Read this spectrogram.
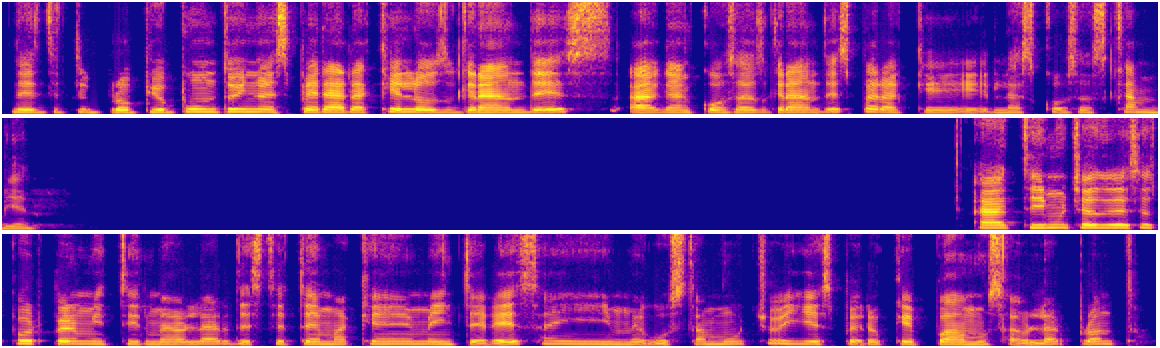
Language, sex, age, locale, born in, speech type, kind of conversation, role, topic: Spanish, female, 30-34, es-CO, Colombia, conversation, podcast, guest, ¿Qué estrategias funcionan para proteger a los polinizadores, como las abejas y las mariposas?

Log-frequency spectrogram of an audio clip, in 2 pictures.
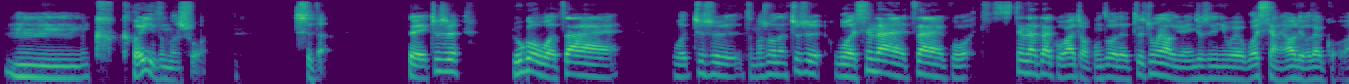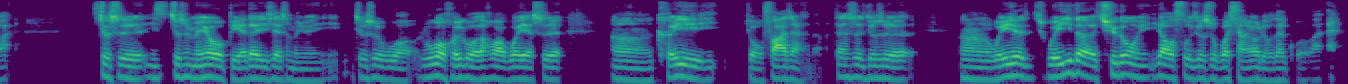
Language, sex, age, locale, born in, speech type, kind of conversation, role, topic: Chinese, male, 25-29, zh-CN, China, conversation, advice, user, 回到岗位后，我为什么会害怕倦怠再次复发？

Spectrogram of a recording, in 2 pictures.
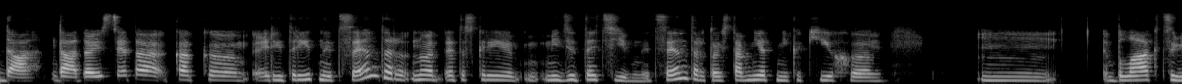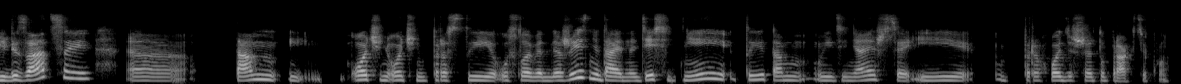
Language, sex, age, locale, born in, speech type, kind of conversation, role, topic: Russian, female, 30-34, ru-RU, Belarus, conversation, podcast, guest, Что для тебя значит цифровой детокс и как ты его устраиваешь?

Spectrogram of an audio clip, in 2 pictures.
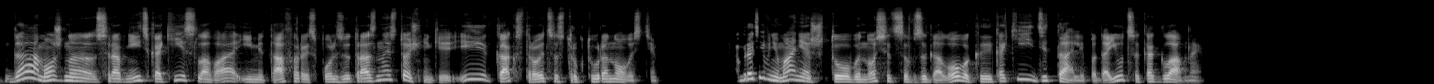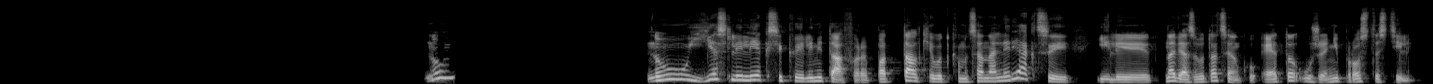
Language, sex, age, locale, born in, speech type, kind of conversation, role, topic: Russian, male, 35-39, ru-RU, Belarus, read, expert-assistant, expert, Как регулярно сравнивать новости из разных стран, чтобы лучше понимать их политику?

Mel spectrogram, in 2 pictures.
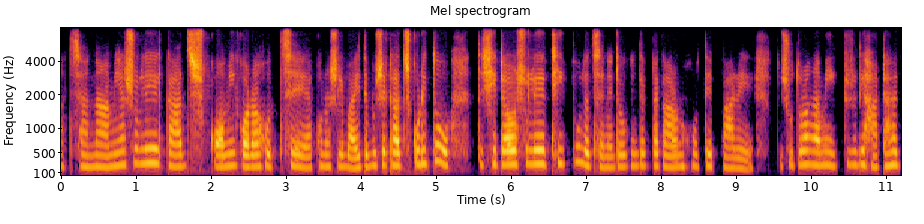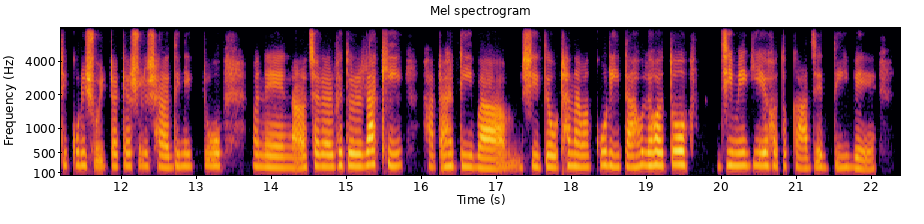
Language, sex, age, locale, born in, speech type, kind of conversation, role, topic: Bengali, female, 25-29, bn-BD, Bangladesh, conversation, advice, user, নিয়মিত ব্যায়াম করেও ফল না পেয়ে হতাশা ও সন্দেহ হলে আপনি কীভাবে তা সামলান?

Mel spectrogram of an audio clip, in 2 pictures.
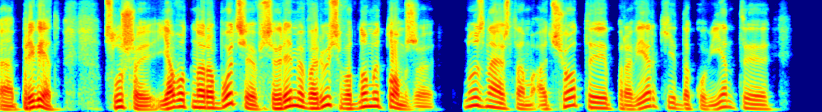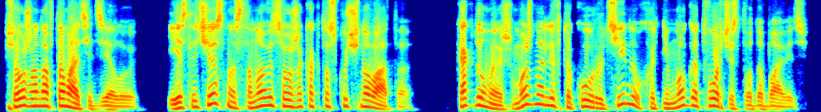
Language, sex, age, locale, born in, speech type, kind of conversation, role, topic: Russian, male, 25-29, ru-RU, Belarus, read, expert-assistant, asker, Как можно по-новому подойти к рутинным задачам, чтобы в жизни появилось больше творчества?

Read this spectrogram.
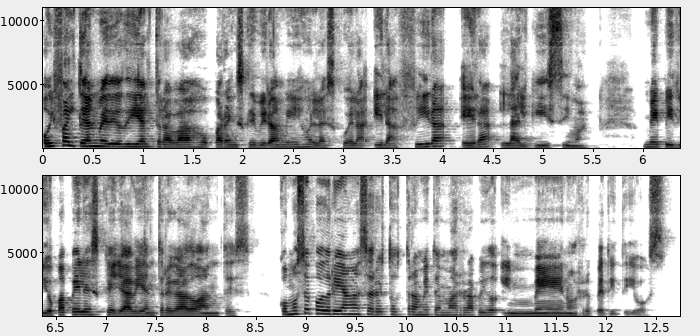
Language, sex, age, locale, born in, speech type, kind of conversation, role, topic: Spanish, female, 45-49, es-US, Puerto Rico, read, expert-assistant, asker, ¿Cómo podríamos rediseñar los trámites gubernamentales para que sean más rápidos y menos complicados para la gente común?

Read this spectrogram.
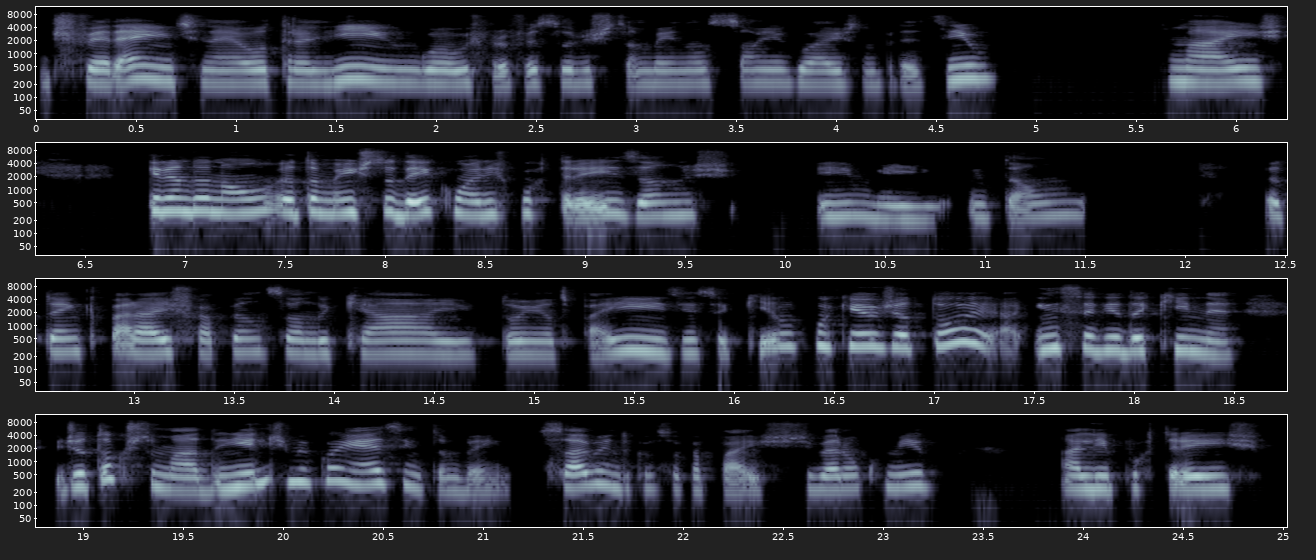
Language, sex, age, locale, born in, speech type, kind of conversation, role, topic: Portuguese, female, 20-24, pt-BR, Brazil, conversation, advice, user, Como posso controlar o nervosismo antes de falar em público?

